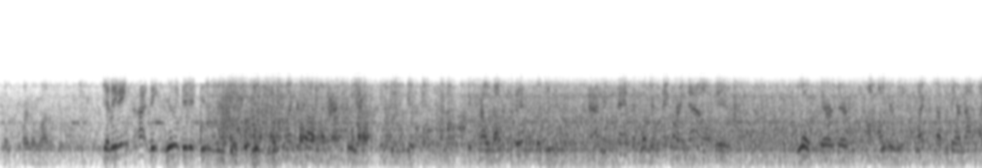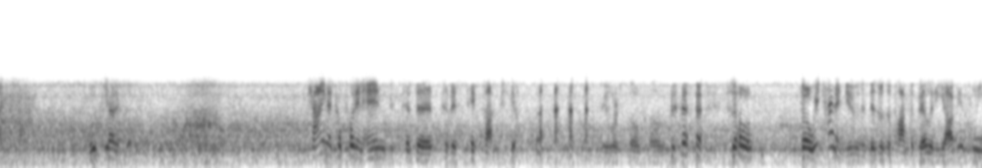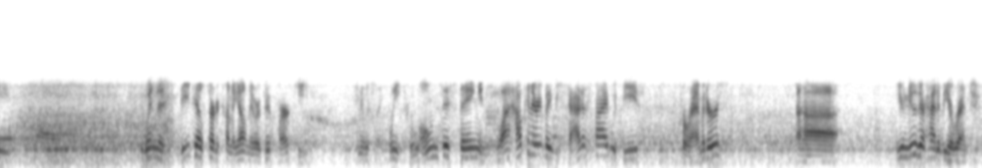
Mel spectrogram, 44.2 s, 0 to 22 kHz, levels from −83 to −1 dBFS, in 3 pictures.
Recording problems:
phone-call audio; poor line; nothing above 3.5 kHz
traffic noise; loud; throughout; 3 dB below the speech

